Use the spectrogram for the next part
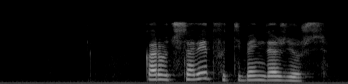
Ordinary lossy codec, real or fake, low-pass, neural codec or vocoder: Opus, 24 kbps; real; 7.2 kHz; none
